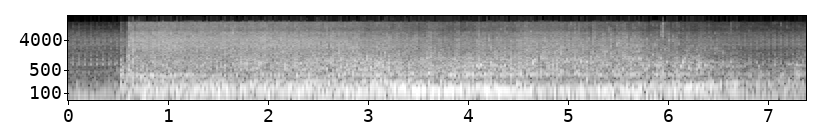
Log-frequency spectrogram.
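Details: Sharp single-tub washing machine after repair that fixed a stony grinding with water: steady churning agitation with even motor drone after startup, no stony grinding underneath; washing normally.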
